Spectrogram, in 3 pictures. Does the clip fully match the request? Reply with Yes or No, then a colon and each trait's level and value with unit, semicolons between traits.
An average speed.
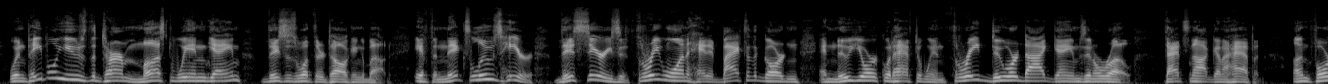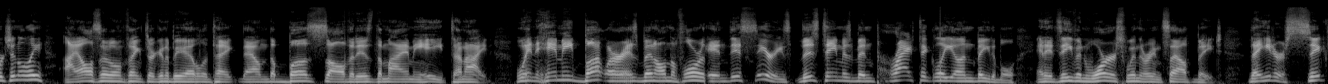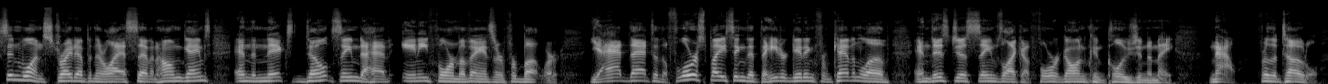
No: fast, 230 wpm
